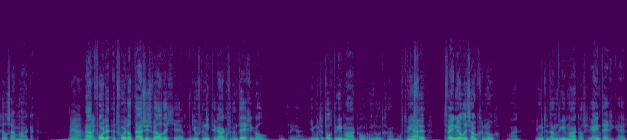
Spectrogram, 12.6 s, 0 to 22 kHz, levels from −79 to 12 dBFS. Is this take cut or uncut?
cut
